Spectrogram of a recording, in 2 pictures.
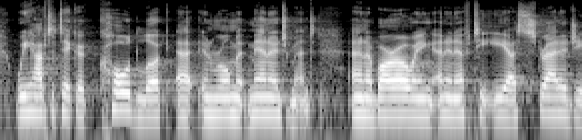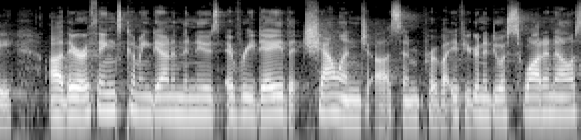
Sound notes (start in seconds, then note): none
